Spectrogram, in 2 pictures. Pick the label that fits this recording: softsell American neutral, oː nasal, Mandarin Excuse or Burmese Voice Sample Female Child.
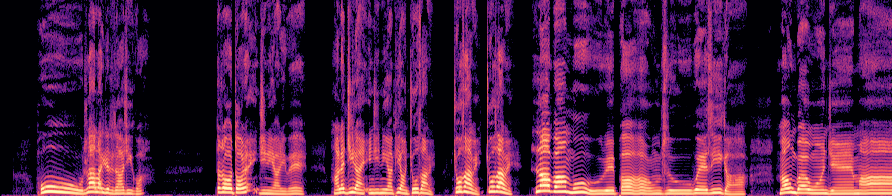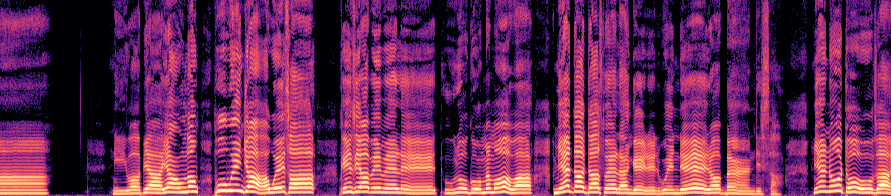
Burmese Voice Sample Female Child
